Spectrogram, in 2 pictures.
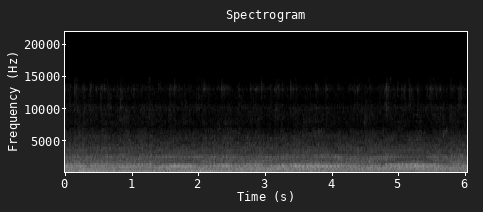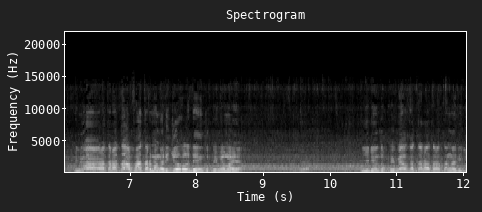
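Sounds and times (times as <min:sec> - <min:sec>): low mechanical drone: 0:00.0 - 0:12.0.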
